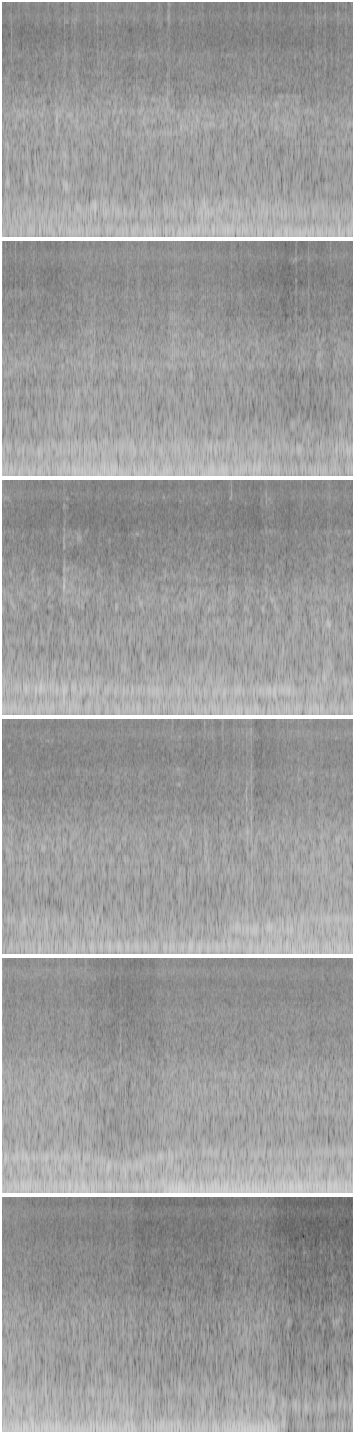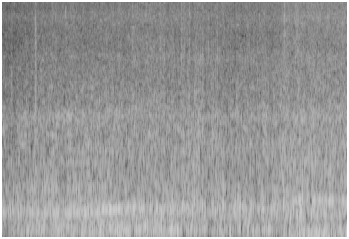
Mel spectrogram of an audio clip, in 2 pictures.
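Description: Small wooden boat's engine running steadily, its pitch rising a little past halfway and holding higher for several seconds, then dropping suddenly a few seconds before the end.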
